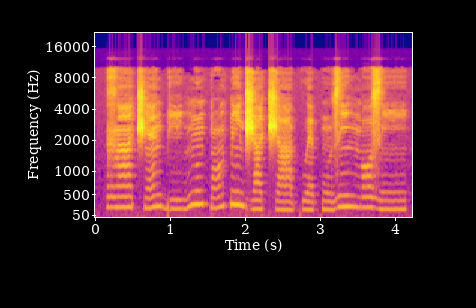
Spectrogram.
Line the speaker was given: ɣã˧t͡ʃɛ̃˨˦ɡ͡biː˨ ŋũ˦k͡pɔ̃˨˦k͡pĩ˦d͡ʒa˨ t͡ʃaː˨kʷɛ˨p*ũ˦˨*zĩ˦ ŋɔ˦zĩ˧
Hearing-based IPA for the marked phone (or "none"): ũ˨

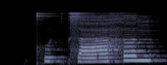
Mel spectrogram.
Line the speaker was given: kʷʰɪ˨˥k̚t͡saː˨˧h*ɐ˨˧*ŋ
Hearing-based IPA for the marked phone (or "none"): ɐ˥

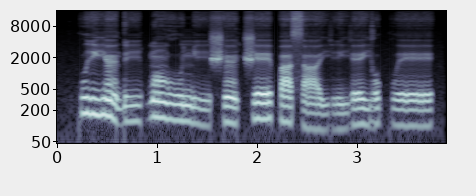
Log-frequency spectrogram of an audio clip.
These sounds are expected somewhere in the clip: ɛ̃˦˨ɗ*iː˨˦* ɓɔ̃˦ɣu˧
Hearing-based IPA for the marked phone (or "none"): iː˧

